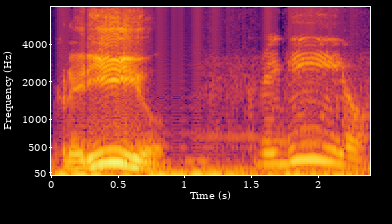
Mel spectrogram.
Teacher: flip the D, flip the R, and lean on the E.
